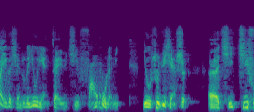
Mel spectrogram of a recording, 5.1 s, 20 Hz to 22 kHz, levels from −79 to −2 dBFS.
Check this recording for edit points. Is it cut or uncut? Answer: cut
